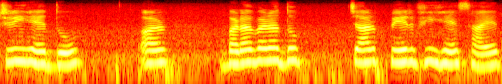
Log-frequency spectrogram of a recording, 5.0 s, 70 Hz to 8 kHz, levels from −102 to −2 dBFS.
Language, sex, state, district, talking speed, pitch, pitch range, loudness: Hindi, female, Bihar, Gopalganj, 130 wpm, 240 Hz, 225-250 Hz, -15 LUFS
